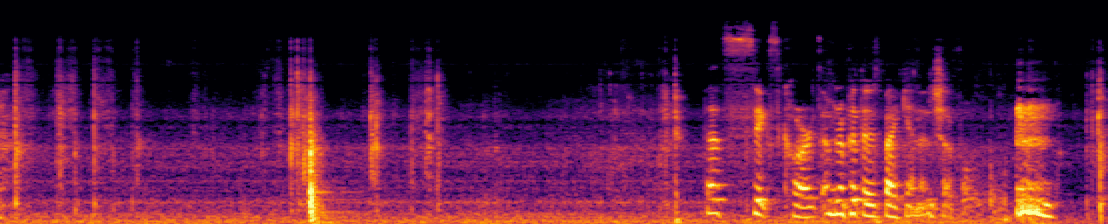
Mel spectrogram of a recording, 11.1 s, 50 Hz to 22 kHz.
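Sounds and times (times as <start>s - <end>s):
cards being shuffled: 0.0s - 5.1s, 5.8s - 6.9s, 10.8s - 11.0s.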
